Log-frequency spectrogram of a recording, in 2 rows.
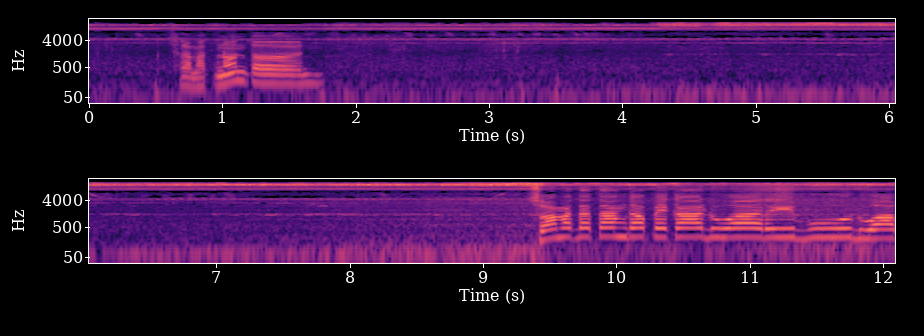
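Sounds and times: faint thin whine: 0.0s - 12.0s
train rumble: 0.0s - 12.0s.

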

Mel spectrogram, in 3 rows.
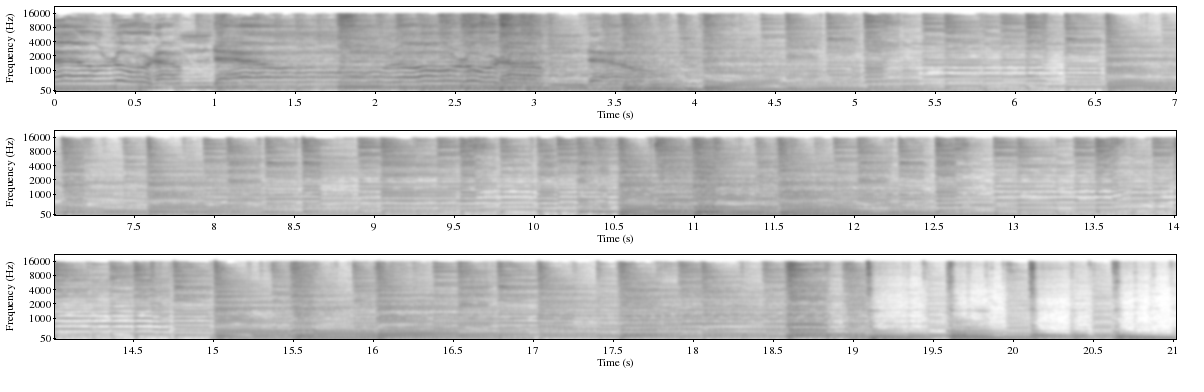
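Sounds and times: acoustic guitar strumming: 0.0s - 21.0s.

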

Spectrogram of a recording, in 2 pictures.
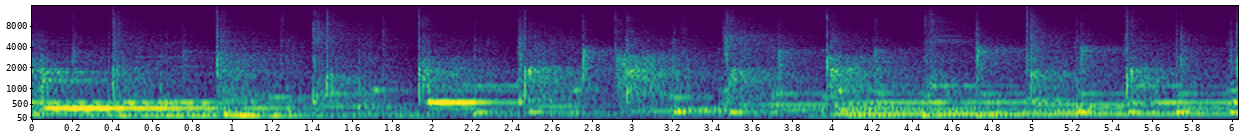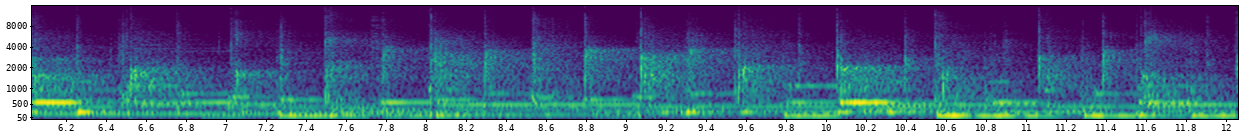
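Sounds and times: gamelan ensemble playing: 0.0s - 12.0s.

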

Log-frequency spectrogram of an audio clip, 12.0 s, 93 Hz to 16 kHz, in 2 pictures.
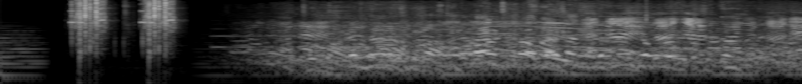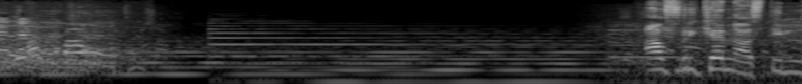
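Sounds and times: overlapping chatter: 1.8s - 7.6s.

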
